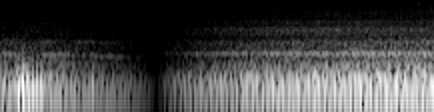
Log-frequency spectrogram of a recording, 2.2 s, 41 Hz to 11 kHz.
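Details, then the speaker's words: 2025 BMW R 1300 RT riding: thin steady whine over the engine's low tractor-like drone under way; rider attributes it to the valve/cam chain and guides. "You can hear that whine. That's the valve chain, the guides. It's the chain is that whining noise. That is annoying."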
